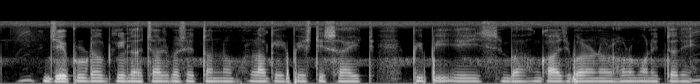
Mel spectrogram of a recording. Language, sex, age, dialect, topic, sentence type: Bengali, male, 51-55, Rajbangshi, agriculture, statement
